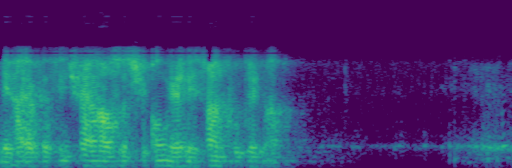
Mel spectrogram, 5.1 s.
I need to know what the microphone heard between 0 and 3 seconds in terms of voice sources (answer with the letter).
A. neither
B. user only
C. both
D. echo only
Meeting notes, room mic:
B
